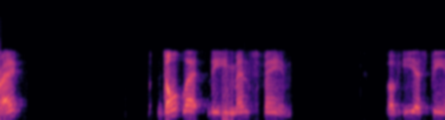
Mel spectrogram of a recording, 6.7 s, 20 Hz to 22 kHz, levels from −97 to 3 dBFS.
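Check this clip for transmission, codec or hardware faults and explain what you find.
The speech runs through a Bluetooth CVSD headset codec for the whole clip, and there are two short faults in the middle.

Bluetooth CVSD headset codec, throughout. CVSD sends one bit per sample, up or down, with an adaptive step. The sound points to a 64 kbps link. The band is squeezed to about 300 Hz to 3.7 kHz, so the speech sounds thin and muffled. The damage is plainly audible. Sharp, loud high sounds outrun the step and distort. S sounds turn scratchy, and a fine granular hiss sits underneath.

Bit errors on a Bluetooth voice link, 3.32 to 3.51 s. For about 0.19 s, bits on the headset link were flipped at roughly a 2 percent rate. In CVSD each bit nudges the signal by the same small step, and errors fade out as the step adapts. So there are no loud pops. Instead a rushing, crackly noise washes over the speech for that stretch.

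Dropped samples, 3.66 s. A single sharp click sounds here. The waveform jumps from one value straight to a later one, with nothing in between. The gap is far too short to lose any sound, only a couple of samples. The likely cause is a tiny loss of about 0.05 ms in the stream. In a spectrogram it would show as a thin vertical line.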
